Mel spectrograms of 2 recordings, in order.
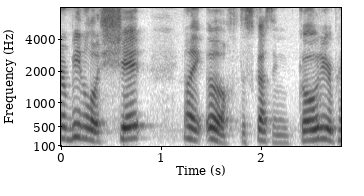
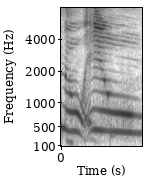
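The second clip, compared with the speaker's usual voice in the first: put-on higher babyish voice; 9 semitones higher than usual. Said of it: "I do baby talk, like".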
